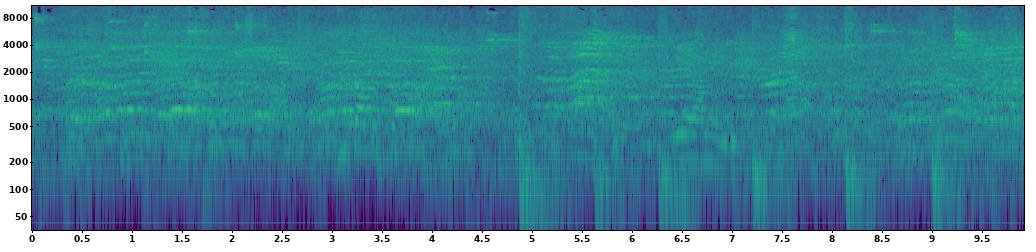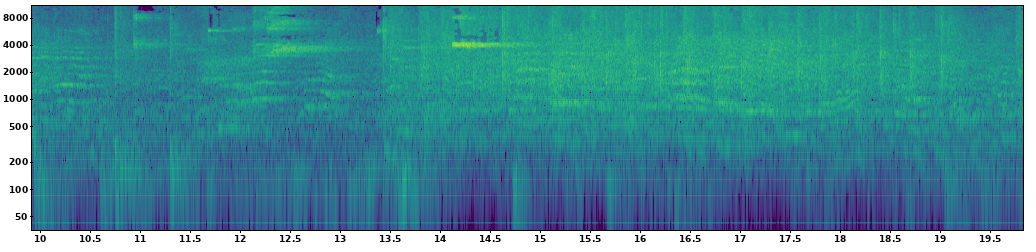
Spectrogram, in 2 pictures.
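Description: Sneakers squeak on a wooden court.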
